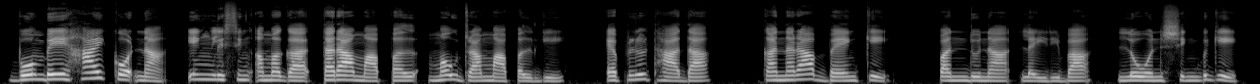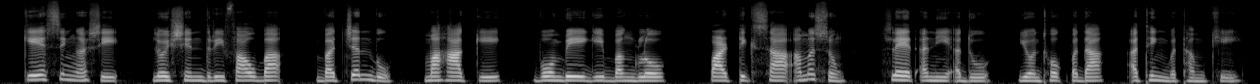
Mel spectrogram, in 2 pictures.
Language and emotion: Manipuri, neutral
